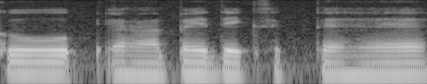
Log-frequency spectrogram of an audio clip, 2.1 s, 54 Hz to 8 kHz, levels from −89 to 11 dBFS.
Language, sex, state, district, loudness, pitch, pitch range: Hindi, male, Bihar, Gaya, -16 LUFS, 100 Hz, 95-100 Hz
